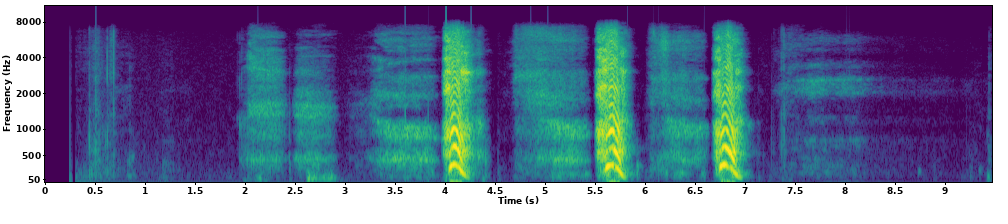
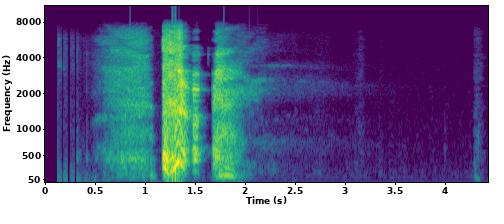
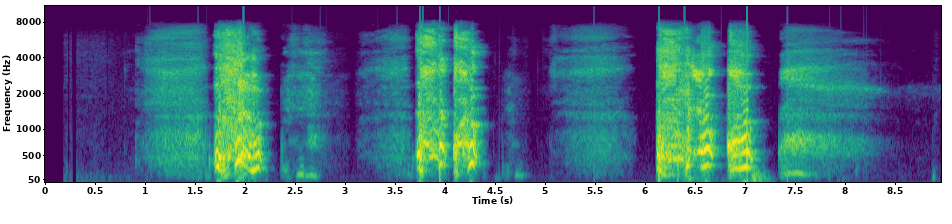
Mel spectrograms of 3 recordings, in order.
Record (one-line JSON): {"exhalation_length": "9.5 s", "exhalation_amplitude": 32768, "exhalation_signal_mean_std_ratio": 0.27, "cough_length": "4.4 s", "cough_amplitude": 32768, "cough_signal_mean_std_ratio": 0.28, "three_cough_length": "9.0 s", "three_cough_amplitude": 31505, "three_cough_signal_mean_std_ratio": 0.42, "survey_phase": "beta (2021-08-13 to 2022-03-07)", "age": "45-64", "gender": "Male", "wearing_mask": "Yes", "symptom_cough_any": true, "symptom_runny_or_blocked_nose": true, "symptom_sore_throat": true, "symptom_fatigue": true, "symptom_headache": true, "smoker_status": "Never smoked", "respiratory_condition_asthma": false, "respiratory_condition_other": false, "recruitment_source": "Test and Trace", "submission_delay": "18 days", "covid_test_result": "Negative", "covid_test_method": "RT-qPCR"}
